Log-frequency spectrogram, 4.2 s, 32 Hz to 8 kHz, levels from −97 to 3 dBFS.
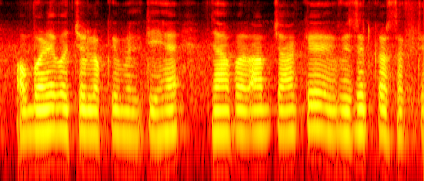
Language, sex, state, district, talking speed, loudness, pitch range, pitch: Hindi, female, Bihar, Sitamarhi, 225 wpm, -20 LUFS, 140-145 Hz, 145 Hz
